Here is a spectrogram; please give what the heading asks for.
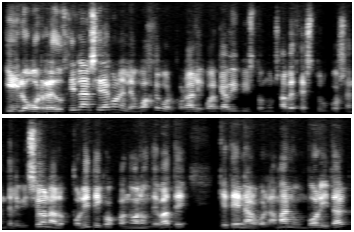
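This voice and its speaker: A man leads a workshop talk for a group, his tone strikingly bright and forward. He often acts out what people might say. The recording sounds dull and lo-fi. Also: medium pitch, rapid-fire. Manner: acts out quoted speech, animated. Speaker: workshop speaker. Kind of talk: lecture to a group.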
